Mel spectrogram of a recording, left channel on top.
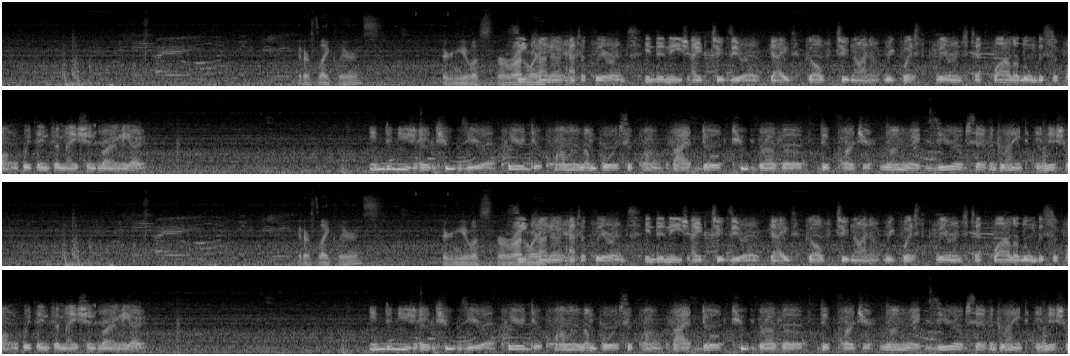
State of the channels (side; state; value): left; noise; rumble, 21 dB below the sound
